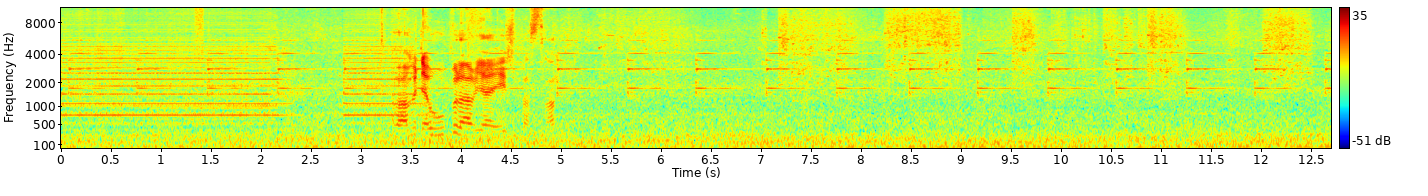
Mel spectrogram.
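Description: Train wheels rumble and clack over rails.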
